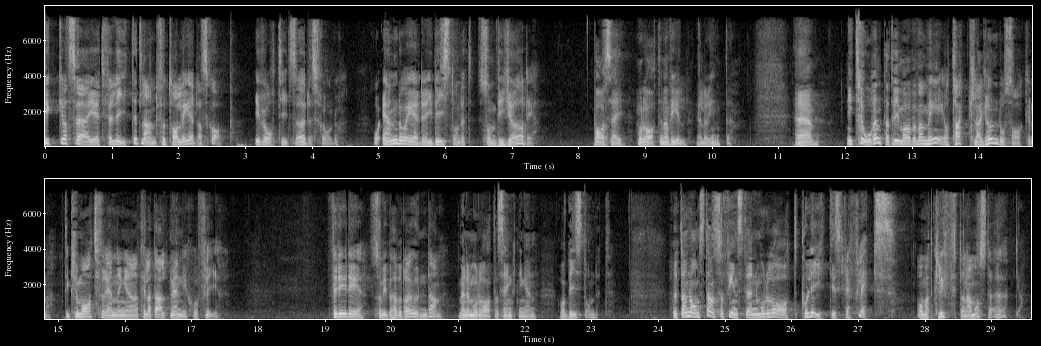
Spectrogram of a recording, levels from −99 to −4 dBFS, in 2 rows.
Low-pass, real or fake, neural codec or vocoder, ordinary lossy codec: 7.2 kHz; real; none; AAC, 32 kbps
